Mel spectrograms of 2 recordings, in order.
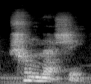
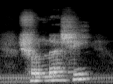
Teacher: দেখো উদাহরণটি, সন্ন্যাসী, নয় নয় যুক্ত ব্যঞ্জন জফলা আকার। এই জফলার কারণে আগে অকারান্ত শয়ের ওকার উচ্চারিত হয়েছে, কিন্তু এই দুটো ন এখানে দুটো কেবল নয় থেকে গেছে, আর কিছু হয়নি।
